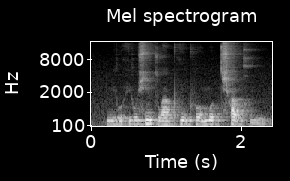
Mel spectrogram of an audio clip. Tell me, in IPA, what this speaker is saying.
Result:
m j u˨˩ h j u˧ ɕ ĩ˦ t͡s w a˧ pʰ ĩ˦ pʰ o˥˧ m o˦ t̚ t͡ɕʰ a˥˧ w kʰ i˨˩

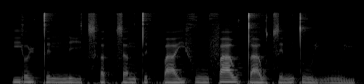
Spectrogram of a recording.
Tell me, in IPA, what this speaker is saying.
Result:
j ɵ˧ ɥ t̪ ɪ˨ ŋ n̪ iː˨˩ t͡sʰ ɐ˨˥ k̚ s ɐ˨ ŋ t̪ ɪ˨ k̚ p aː˨˧ j f uː˨ f aː˥ w t̪ aː˨ w t͡s ɪ˨˥ ŋ t̪ uː˨˩ j ŋ uː˨˩ j

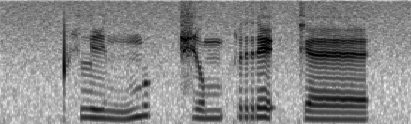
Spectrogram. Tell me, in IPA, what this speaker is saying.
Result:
pʰ l i˨˩ n m u˦˥ k̚ t͡ɕ o˧ m p r e˥˩ ʔ k ɛː˧

